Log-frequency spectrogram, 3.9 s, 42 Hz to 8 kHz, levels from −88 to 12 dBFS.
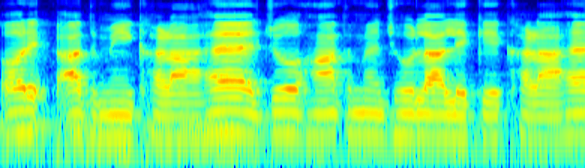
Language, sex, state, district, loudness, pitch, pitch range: Hindi, male, Jharkhand, Deoghar, -19 LUFS, 115 Hz, 110-120 Hz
